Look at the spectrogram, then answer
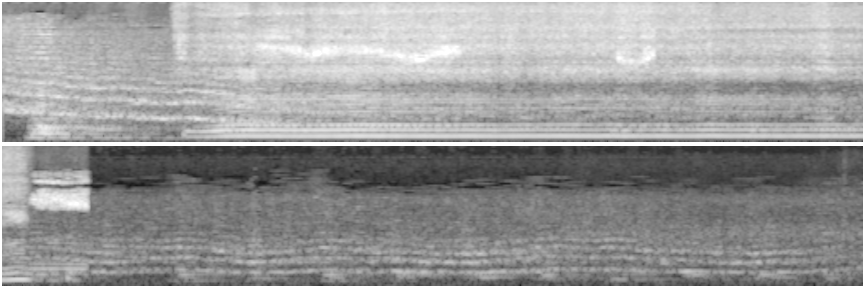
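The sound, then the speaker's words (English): A person mimics an insect with a loud, steady nasal buzz held for several seconds, then it cuts off abruptly and quieter talking follows. “Now do a buzzing sound when we leave.”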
